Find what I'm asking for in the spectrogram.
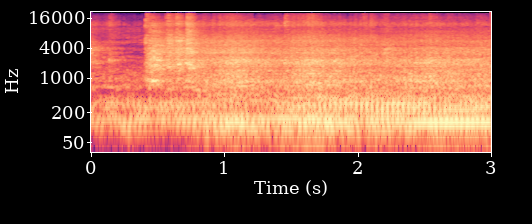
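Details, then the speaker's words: Honda NS150 motorcycle after repair (new cylinder head, blocked oil passage fixed; connecting rod checked, still good): engine starts and settles into steady, quiet idle with no ticking, previous noise gone. "maganda pa kahimig pa walang tama yung conrad"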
